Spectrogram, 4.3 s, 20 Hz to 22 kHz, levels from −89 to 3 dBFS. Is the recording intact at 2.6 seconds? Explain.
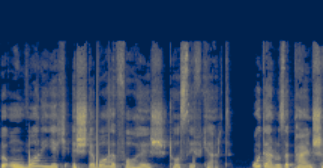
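No. A single sharp loud pop, about 20 dB above the speech, cuts in from 2.58 to 2.60 s, likely a brief voltage spike added to the signal.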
